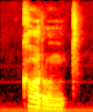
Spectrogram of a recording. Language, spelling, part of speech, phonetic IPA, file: Polish, korund, noun, [ˈkɔrũnt], Pl-korund.ogg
